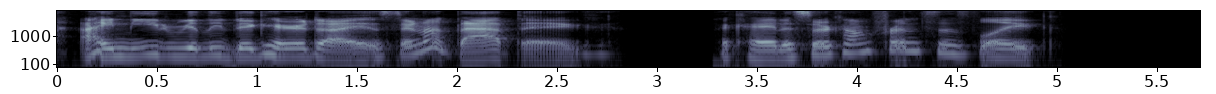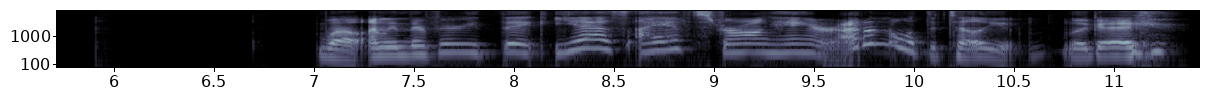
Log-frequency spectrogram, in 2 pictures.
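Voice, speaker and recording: A woman's voice: a little high, big pitch swings, unhurried, vocal fry. A young woman chatting playfully and teasingly in a girlfriend roleplay ASMR. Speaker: ASMR creator.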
